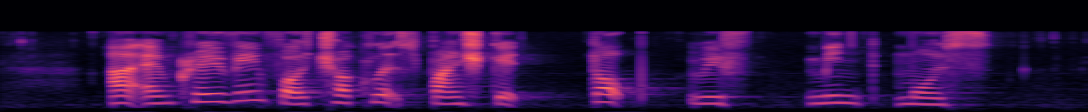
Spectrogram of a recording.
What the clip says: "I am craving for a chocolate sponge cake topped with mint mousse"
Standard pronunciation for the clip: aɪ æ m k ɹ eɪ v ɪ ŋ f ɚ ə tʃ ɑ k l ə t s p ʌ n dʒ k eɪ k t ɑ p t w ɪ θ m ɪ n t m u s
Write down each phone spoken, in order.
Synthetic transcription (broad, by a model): aɪ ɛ m k ɹ eɪ v ɪ ŋ f ə tʃ ɑ k l ə t s p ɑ n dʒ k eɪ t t ɑ p w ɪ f m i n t m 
